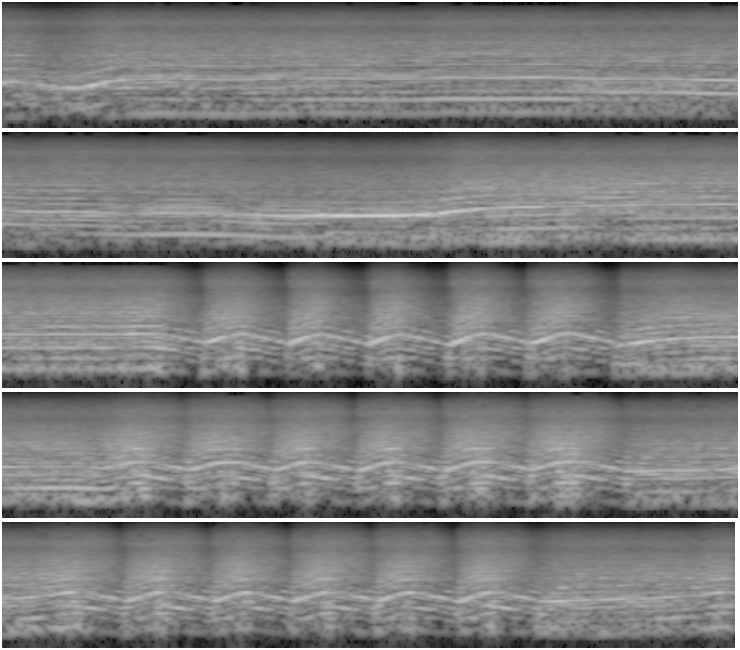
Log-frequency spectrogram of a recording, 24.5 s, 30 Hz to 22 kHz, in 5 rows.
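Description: A racing car engine in Gran Turismo 7 revs loudly, rising and falling in pitch, then settles into rapid repeated revving bursts with no voices.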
